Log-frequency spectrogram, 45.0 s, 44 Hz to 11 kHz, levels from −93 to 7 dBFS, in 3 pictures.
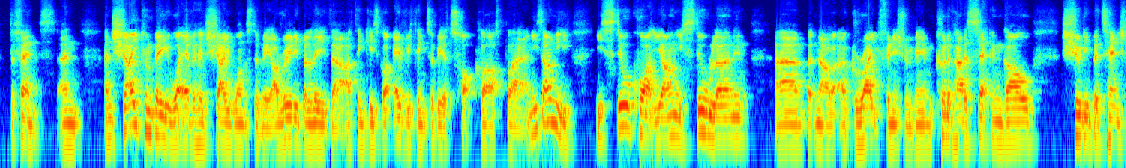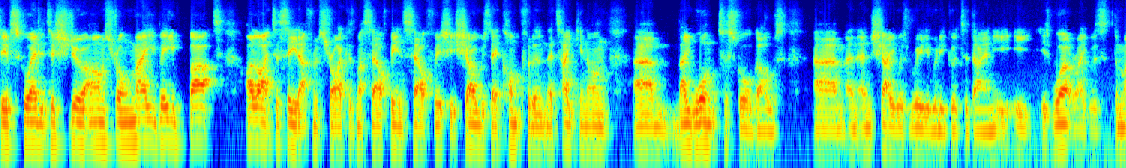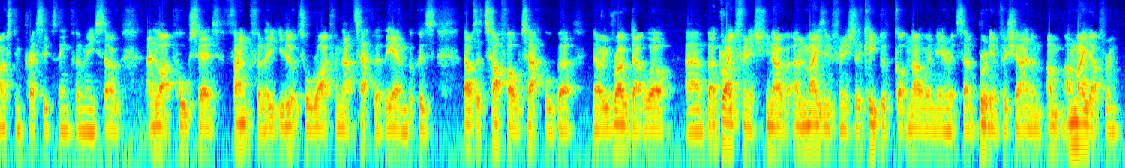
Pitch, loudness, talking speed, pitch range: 95 Hz, -17 LUFS, 220 wpm, 85-105 Hz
